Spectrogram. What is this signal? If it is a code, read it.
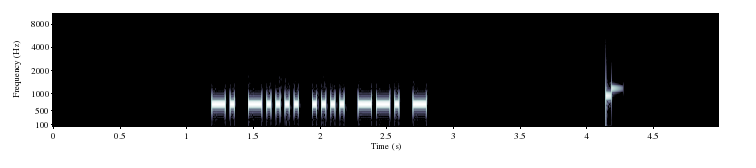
Morse code, heard as a keyed tone, about 36 wpm, 700 Hz. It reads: N6HGT
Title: USA Call Signs - 5 Characters - 3x Character Spacing - 35wpm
